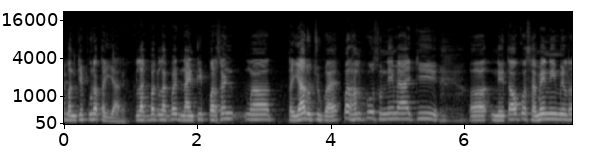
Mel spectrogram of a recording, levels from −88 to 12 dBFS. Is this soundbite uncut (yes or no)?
no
